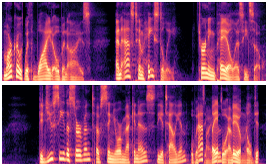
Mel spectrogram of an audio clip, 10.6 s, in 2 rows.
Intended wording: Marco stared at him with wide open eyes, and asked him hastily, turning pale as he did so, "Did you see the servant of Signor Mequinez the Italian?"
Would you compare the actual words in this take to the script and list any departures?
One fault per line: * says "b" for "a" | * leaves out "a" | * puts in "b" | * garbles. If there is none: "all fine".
* leaves out "stared at him"
* leaves out "did"
* garbles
